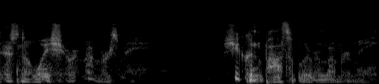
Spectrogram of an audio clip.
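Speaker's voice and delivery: very soft, hushed theatrical stage whisper. As a character seeing her attack surrendered stormtroopers, speak in a stage whisper. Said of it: "will say in a stage whisper".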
